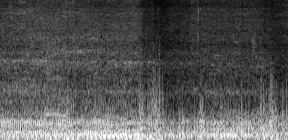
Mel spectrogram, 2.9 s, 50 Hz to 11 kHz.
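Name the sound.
Skygo Monarch Axis 125 motorcycle being started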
